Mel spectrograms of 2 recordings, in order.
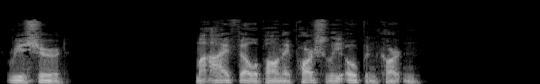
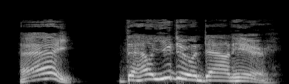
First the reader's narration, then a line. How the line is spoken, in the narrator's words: he shouted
